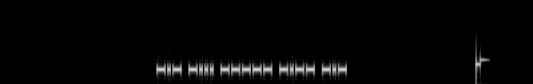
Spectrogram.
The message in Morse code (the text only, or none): KB0YK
